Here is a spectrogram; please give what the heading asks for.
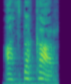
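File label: "avtokar", Azerbaijani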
